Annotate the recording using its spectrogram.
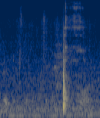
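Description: A single sharp clink about a second in, over faint room noise with low murmuring voices.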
